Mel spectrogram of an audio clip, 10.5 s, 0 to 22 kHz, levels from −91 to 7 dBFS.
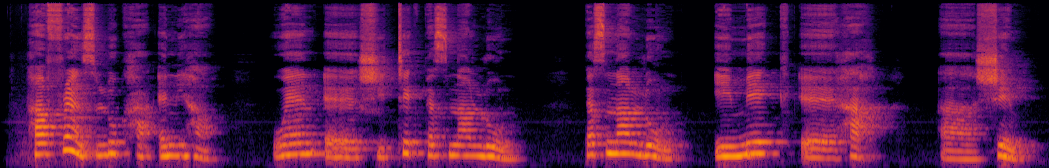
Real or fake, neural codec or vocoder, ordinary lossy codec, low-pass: real; none; none; none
